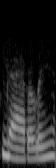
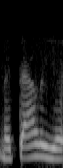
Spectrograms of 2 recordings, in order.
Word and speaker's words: Natalie: Well, it's Natalie. Natalia is the Spanish pronunciation of my name. So it's pronounced Natalie.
